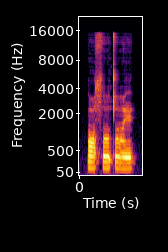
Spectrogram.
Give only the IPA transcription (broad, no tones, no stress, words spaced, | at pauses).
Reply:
ɔsˤ ɛ̃tˤɛ̃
